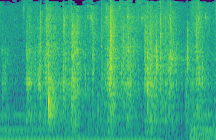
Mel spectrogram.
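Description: Plastic mailer bag crinkling and rustling as it is handled and moved, with a quick series of sharp crackles, the loudest about half a second in and again about a second in.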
